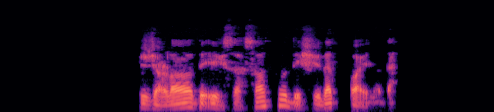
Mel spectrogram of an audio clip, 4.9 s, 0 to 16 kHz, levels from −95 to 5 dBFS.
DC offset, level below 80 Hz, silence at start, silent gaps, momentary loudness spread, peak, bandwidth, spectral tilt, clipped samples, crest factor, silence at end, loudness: under 0.1%; -66 dBFS; 1.4 s; 3.38-3.50 s; 13 LU; -10 dBFS; 7.4 kHz; -7.5 dB/octave; under 0.1%; 20 dB; 1 s; -27 LUFS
